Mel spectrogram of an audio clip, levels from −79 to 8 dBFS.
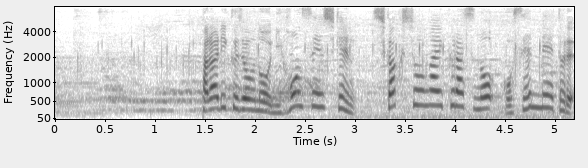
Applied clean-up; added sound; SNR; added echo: none; none; none; none.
